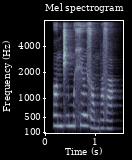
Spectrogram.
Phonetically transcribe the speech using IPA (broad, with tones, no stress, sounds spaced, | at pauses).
ʌ˧ n d͡ʒ i˧ m ʊ˧ xʲ ɜ˧ ɪ̯ z ɒ˩ m b i˩ zˤ ɪ˩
